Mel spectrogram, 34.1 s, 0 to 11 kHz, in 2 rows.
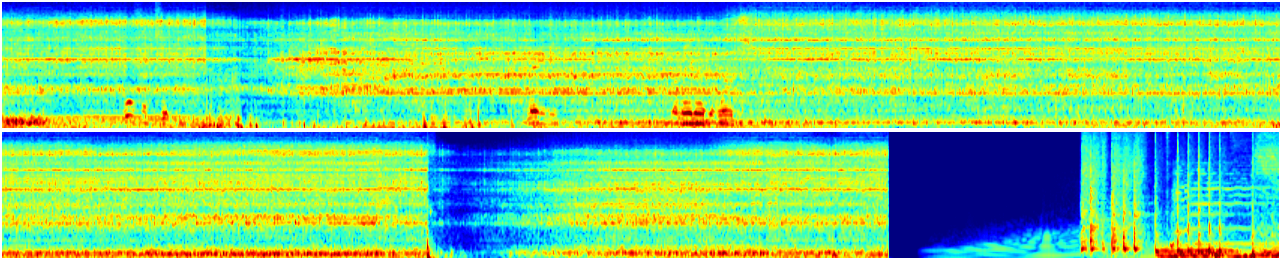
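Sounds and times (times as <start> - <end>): electric drill whining: 0.0 - 28.8.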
